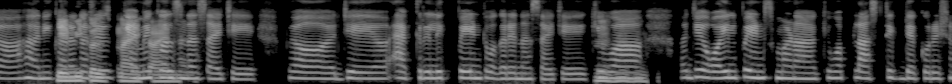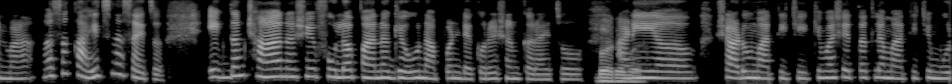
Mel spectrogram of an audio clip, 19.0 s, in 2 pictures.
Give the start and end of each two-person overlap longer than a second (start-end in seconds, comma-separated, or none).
0.6-2.0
